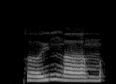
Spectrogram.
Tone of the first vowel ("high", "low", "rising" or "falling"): rising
